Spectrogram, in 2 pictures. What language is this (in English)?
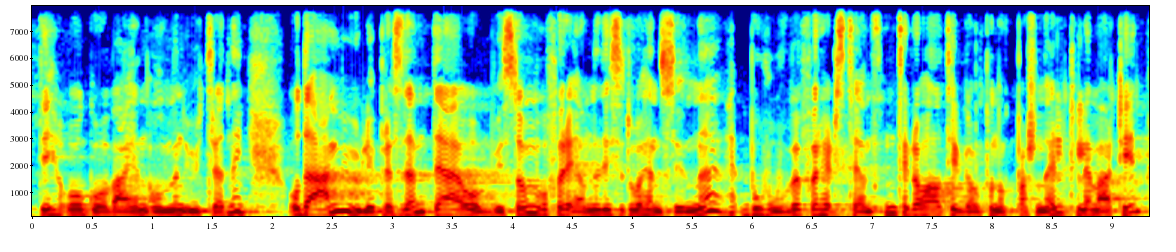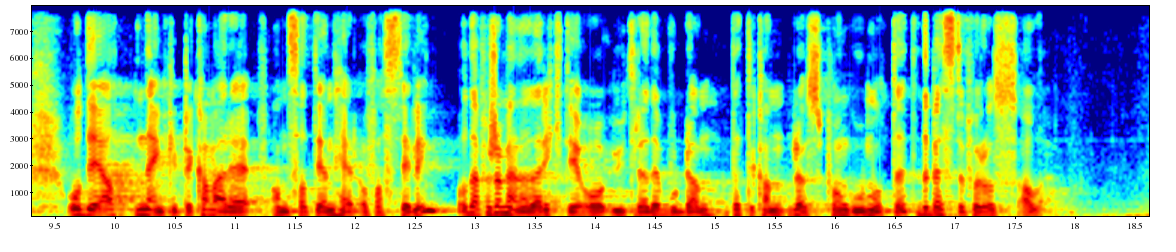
Norwegian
